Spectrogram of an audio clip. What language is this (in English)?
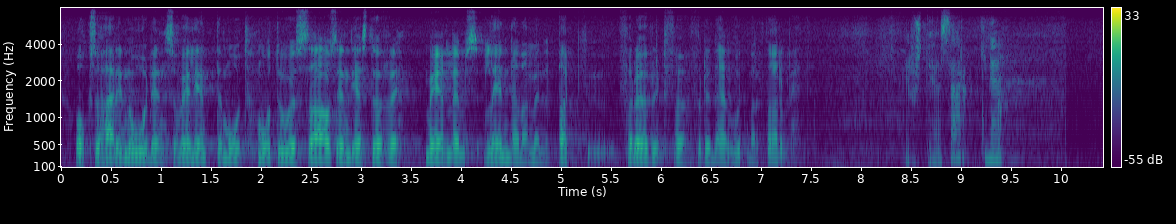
Finnish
